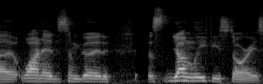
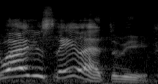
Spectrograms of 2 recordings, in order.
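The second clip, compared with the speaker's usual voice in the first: much higher, softer, wounded whine; whiny hurt quote; 11 semitones higher, 5 dB quieter than usual. Retold or imitated. Punched kid whining at the boy who insulted him, high and hurt. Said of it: "If you were just like".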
